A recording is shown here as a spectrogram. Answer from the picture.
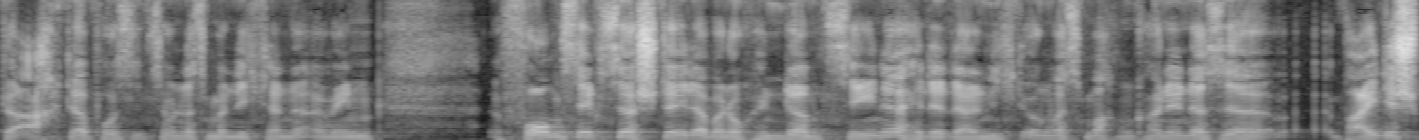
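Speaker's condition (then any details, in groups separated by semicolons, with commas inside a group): Cleft palate; cleft palate present since childhood, speech impediment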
